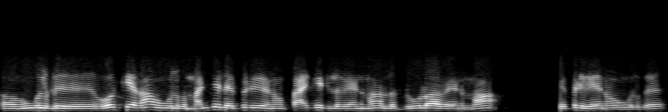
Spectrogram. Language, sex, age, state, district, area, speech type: Tamil, male, 60+, Tamil Nadu, Dharmapuri, rural, conversation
